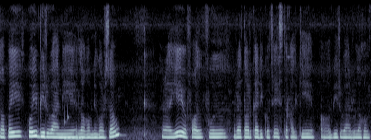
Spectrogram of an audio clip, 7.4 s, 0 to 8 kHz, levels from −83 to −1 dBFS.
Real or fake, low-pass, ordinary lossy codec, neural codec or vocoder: real; none; none; none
